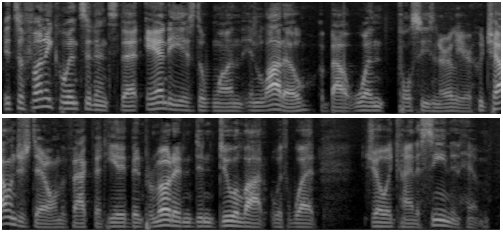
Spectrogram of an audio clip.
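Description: A man co-hosting a podcast, discussing a TV show casually in a measured, analytical way. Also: fairly low pitch, no echo. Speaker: podcast co-host.

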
